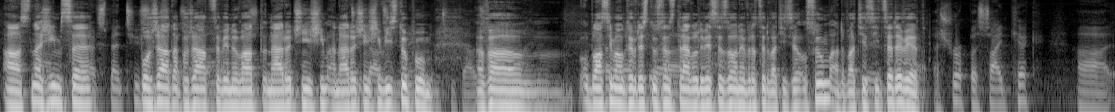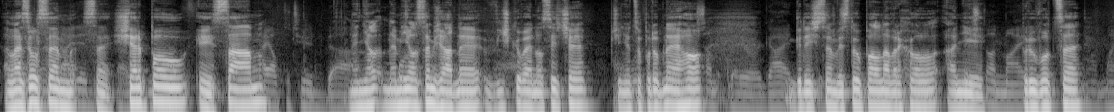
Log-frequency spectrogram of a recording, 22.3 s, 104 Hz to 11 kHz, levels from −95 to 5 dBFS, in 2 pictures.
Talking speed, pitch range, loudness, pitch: 125 wpm, 120-140 Hz, -20 LUFS, 130 Hz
